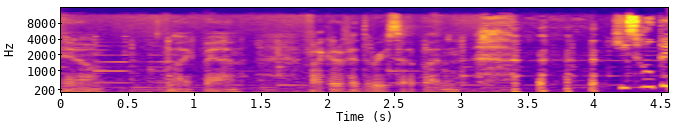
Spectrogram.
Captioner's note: laughs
